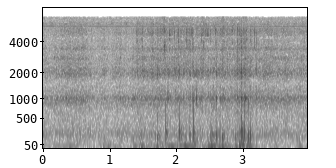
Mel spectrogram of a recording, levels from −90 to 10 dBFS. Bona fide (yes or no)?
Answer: yes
